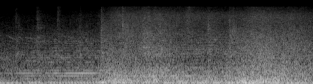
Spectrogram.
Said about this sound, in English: The Fastnet Rock Lighthouse. The Atlantic Ocean. One of the most dangerous bodies of water in the world.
